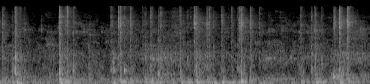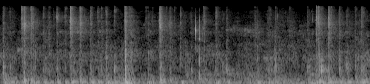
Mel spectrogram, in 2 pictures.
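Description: A built-in laptop keyboard with dark plastic chiclet keys in a grey laptop body is typed on rapidly with the fingertips of both hands. Quick, dry, bright plastic key taps run in an uneven stream over a steady low hum, each tap dying away almost instantly.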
